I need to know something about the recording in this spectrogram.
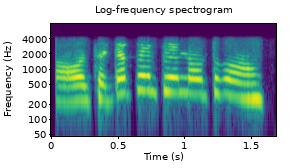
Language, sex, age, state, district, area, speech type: Odia, female, 18-30, Odisha, Koraput, urban, conversation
